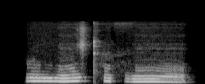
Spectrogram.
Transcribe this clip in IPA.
ɭũŋjɛ̃ʒʈʰə̃θ ðɛ̃

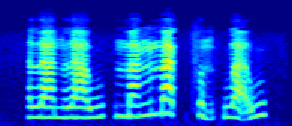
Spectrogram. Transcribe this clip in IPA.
la˧nla˨˦w | ma˨˦ŋma˦˥k̚ fə̰˧˨mkwa̰˧˥w

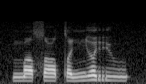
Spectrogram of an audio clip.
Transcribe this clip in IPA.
masˤɯ tˤʌɲʌrʲu

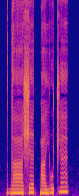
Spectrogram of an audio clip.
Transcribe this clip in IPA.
daː˨ʃɛ˧ k͡pa˨jo˧t͡ʃɛ̃˦

